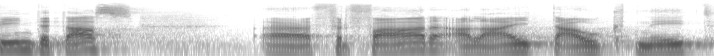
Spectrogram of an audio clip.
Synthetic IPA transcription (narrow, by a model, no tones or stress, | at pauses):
ɪndədas | ɛfɛɾfaːɾəʔa̰laɪtaʊktnɪt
